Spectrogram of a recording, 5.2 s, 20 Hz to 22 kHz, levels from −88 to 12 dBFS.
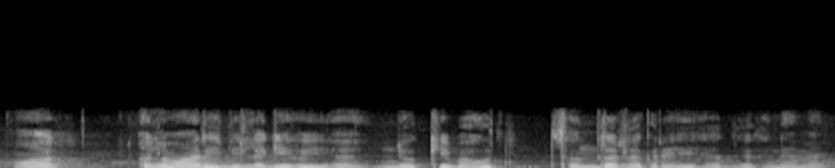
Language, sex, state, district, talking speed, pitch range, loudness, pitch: Hindi, male, Punjab, Pathankot, 170 wpm, 115-125 Hz, -19 LUFS, 120 Hz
